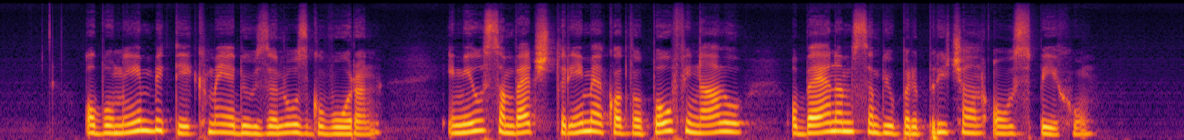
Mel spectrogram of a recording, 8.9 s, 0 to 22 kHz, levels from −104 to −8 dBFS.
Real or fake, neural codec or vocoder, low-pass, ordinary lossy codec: fake; autoencoder, 48 kHz, 32 numbers a frame, DAC-VAE, trained on Japanese speech; 19.8 kHz; none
